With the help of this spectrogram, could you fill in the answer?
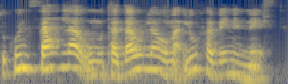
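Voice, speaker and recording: A woman is talking. Noticeable background noise runs under her voice. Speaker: pharmacy lecturer and podcast co-host. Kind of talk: scripted introduction.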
